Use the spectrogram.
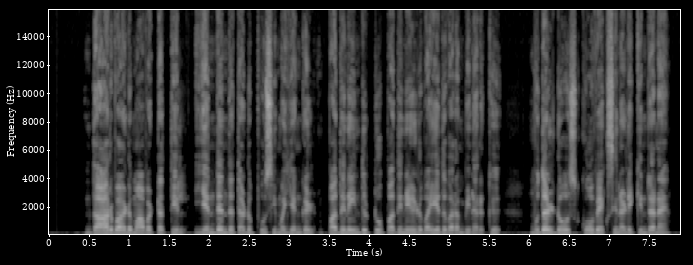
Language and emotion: Tamil, neutral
